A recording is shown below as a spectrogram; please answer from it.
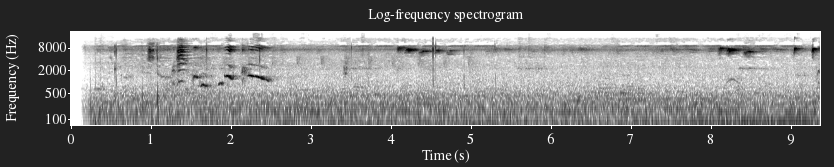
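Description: Black-hooded oriole gives a quick run of fluty, slightly falling whistled notes near the start, over a steady low rumble with human voices nearby.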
